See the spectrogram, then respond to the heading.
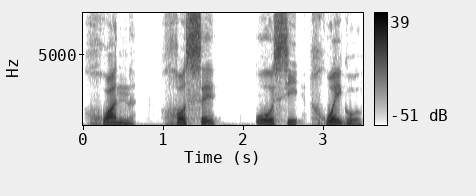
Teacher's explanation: C'est le son kha mais sans voyelle. Et son point de prononciation est au début de la gorge.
